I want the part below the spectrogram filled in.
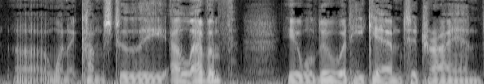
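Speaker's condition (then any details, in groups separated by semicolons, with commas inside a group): No condition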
